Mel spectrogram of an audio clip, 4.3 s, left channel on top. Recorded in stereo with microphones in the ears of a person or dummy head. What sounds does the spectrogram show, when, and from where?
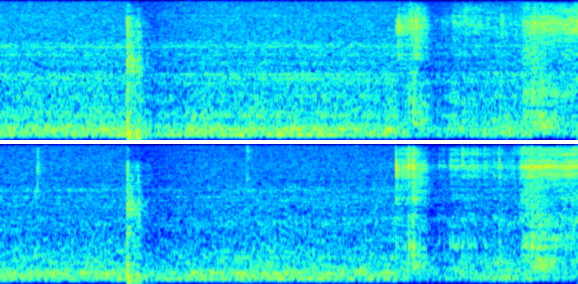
1.0 s a door slam: centre (ahead or behind), 1.3 m
3.0 s tearing paper: 70° right (ahead or behind), 4.5 m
